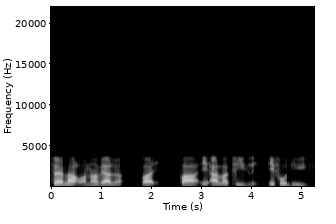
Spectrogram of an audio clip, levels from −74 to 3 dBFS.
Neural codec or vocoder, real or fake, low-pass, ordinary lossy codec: codec, 16 kHz, about 1 kbps, DyCAST, with the encoder's durations; fake; 3.6 kHz; none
